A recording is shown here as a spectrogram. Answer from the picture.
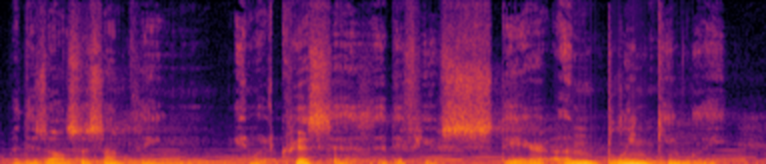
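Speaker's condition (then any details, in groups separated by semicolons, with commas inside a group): No condition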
